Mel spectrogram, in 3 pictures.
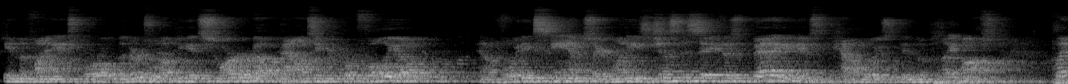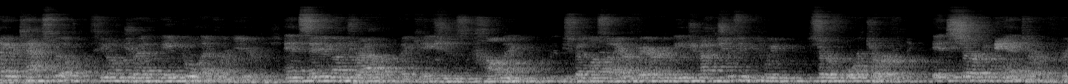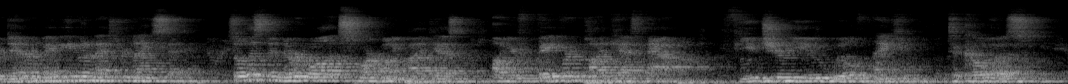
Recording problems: room echo; strong; dies away in 1.5 s
off-mic speech; far
voice in the background; faint; throughout; 20 dB below the speech

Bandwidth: 15.5 kHz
